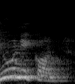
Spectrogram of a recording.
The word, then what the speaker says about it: unicorn: इज a vowel, but जब हम इसको बोल रहे, हम इसको यूनिकॉर्न नहीं बोल रहे बेटा, यूनिकॉर्न, the correct pronunciation is यूनिकॉर्न। यूनिकॉर्न य साउंड, वाई वाला साउंड आ रहा है ना।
